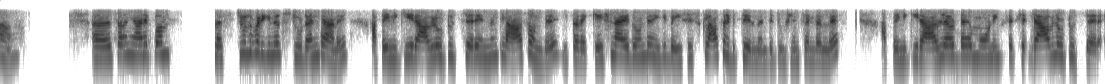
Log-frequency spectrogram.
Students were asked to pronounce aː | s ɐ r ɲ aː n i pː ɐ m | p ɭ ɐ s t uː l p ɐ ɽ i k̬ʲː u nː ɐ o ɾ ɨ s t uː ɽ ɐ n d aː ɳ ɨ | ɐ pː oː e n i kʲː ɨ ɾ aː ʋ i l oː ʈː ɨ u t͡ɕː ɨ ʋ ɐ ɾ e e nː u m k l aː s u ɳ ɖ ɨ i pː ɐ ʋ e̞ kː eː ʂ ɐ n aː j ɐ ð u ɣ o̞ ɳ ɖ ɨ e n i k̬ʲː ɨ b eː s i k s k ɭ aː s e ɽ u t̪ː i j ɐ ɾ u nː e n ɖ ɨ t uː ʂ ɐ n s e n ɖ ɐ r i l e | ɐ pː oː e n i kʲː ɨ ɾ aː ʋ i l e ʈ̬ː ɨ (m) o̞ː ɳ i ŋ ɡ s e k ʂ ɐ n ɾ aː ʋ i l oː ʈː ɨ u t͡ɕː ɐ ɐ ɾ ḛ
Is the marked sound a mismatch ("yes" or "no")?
no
